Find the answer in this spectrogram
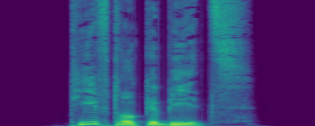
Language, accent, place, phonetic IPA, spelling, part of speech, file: German, Germany, Berlin, [ˈtiːfdʁʊkɡəˌbiːt͡s], Tiefdruckgebiets, noun, De-Tiefdruckgebiets.ogg
- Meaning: genitive singular of Tiefdruckgebiet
